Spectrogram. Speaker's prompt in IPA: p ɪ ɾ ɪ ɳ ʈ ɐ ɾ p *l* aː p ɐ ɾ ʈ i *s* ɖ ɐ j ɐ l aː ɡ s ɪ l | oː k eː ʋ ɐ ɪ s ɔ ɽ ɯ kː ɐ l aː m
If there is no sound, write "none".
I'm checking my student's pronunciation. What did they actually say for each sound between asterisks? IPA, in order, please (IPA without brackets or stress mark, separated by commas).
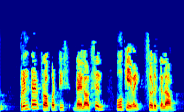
ɾ, s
